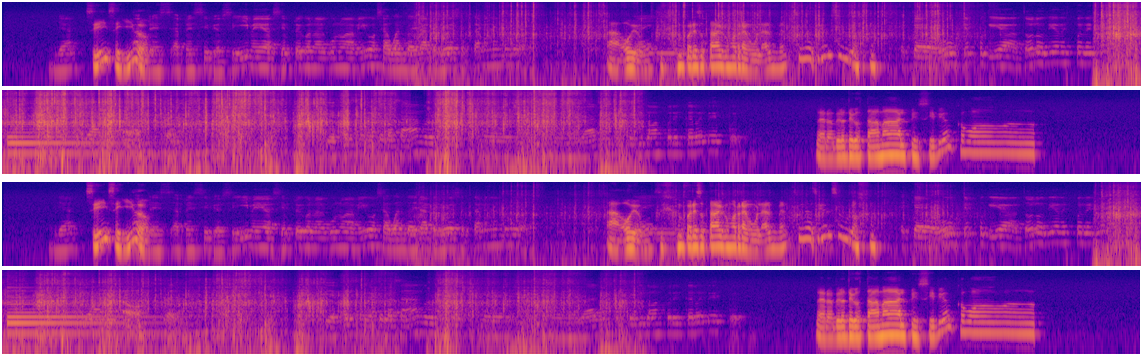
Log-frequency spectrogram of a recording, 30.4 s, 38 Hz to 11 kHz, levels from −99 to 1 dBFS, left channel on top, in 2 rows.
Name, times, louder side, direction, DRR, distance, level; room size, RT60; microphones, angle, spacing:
voice 1, 1.1-2.0 8.1-11.7 16.8-17.1 26.0-29.0, right 2 dB, 25° right, 0.5 m, -36 dB
voice 2, 1.7-7.1 8.4-9.4 12.1-14.8 16.2-17.6 19.5-25.0, equal, 15° left, 3.0 m, -53 dB
sound 1, 5.4-13.2 14.5-23.8, left 7 dB, 70° left, 0.8 m, -42 dB
Acoustic guitar, 15.2-18.0, right 3 dB, 70° right, 1.3 m, -44 dB
20.0 x 10.5 x 3.2 m
head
